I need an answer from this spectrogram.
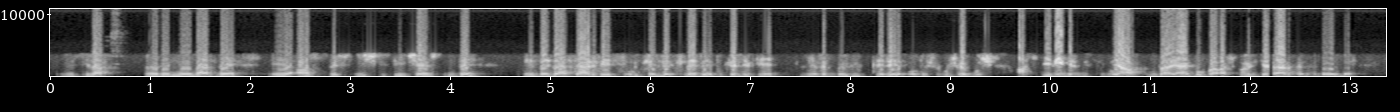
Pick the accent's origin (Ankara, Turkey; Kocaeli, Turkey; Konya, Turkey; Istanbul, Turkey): Ankara, Turkey; Ya ben çocukken Ankara'da babamla böyle bir yer vardı.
